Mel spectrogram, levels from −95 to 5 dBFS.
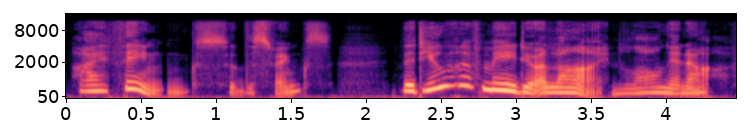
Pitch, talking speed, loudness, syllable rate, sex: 230 Hz, 175 wpm, -17 LUFS, 3.9 syllables/s, female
